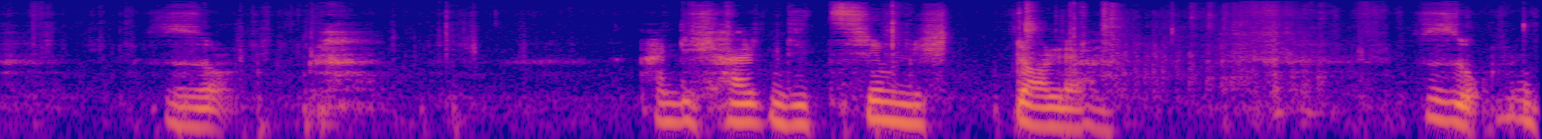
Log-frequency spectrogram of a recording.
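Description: Paper rustles and crinkles as it is pressed flat.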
